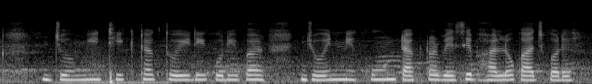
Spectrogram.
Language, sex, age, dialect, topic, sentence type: Bengali, female, 18-24, Rajbangshi, agriculture, question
